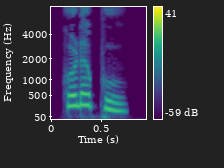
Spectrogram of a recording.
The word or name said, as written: ಕೊಡಪು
